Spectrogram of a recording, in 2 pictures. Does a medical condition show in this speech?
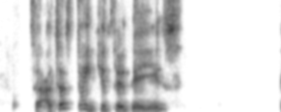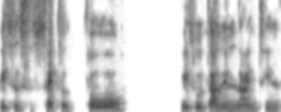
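Yes: muscular dystrophy.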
